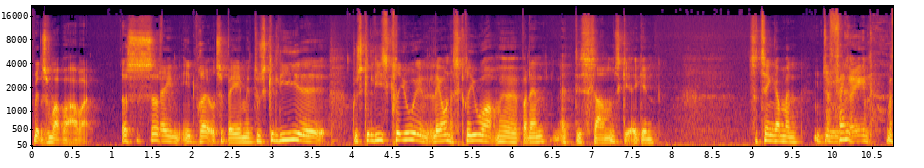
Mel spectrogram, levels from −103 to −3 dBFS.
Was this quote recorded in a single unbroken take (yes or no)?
no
